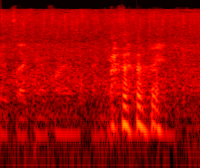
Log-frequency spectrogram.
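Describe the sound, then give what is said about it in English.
Rain falls in a steady, even hiss throughout, with a brief voice-like burst partway through. “So it's raining now.”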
